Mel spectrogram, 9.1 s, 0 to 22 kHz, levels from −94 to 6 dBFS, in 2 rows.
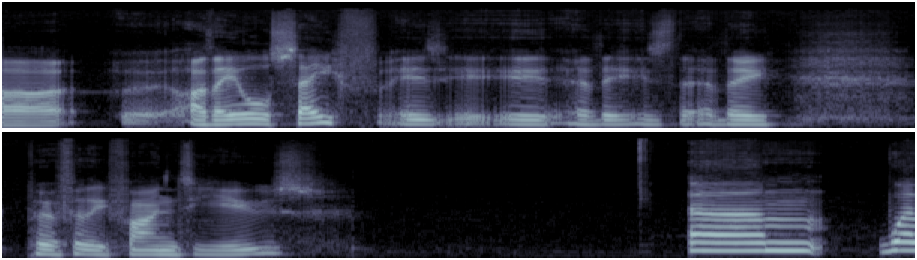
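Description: A speech recording whose pace drops abruptly at 1.83 s, right after "they all", and stays slow to the end, while the pitch doesn't budge. From there the audio drags, with syllables drawn out. This is a time-stretched section, running at about 0.74 times the original speed. The likely cause is software lengthening that stretch to fill a set duration, holding pitch by repeating short slices of the waveform.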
